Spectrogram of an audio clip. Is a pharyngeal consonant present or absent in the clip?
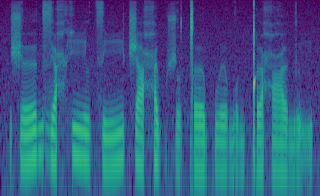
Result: present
